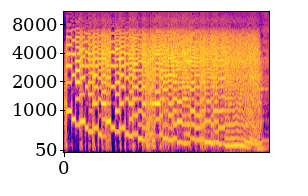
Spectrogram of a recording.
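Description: Electric guitar playing a fast tapping lick in pentatonic position 1, with rapid cascading notes that climb and fall in an even stream, mildly distorted, loud and close, with no talking.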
